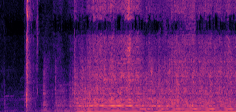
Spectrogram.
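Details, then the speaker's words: Household electric fan switched on: a few clicks, then a loud steady low hum; it spins, gets noisy, then stops; sticky motor shaft bushing. "เปิดเครื่องนะครับหมุนแล้วมีเสียงดังแล้วก็หยุดหมุนนะครับ"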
